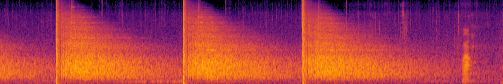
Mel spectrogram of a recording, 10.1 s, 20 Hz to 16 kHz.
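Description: Three slow, aimed shots from a Stoeger STR-9C 9mm compact pistol, about two and a half seconds apart. Each shot is followed by a long echo that dies away over about two seconds.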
